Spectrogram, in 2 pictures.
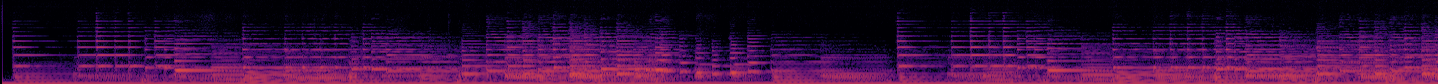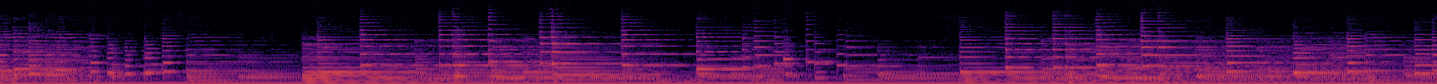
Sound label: folk dance B flat minor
